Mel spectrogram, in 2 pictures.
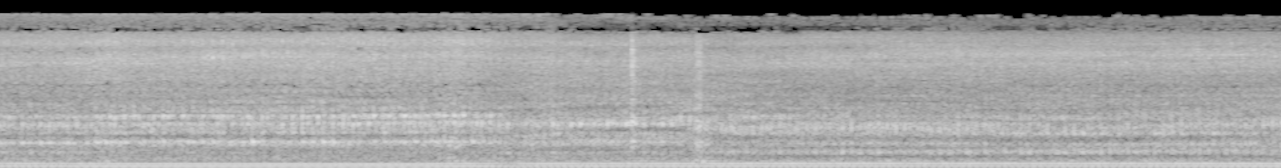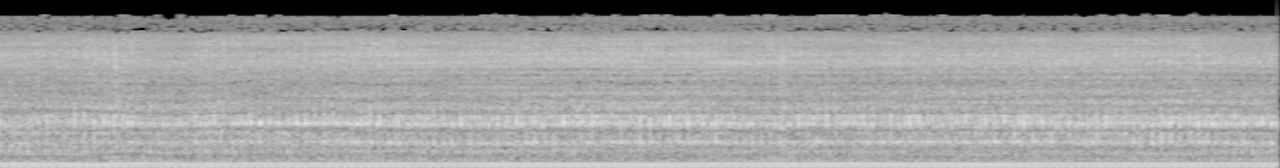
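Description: A backhoe loader's diesel engine rumbles steadily close by.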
